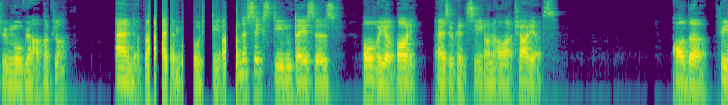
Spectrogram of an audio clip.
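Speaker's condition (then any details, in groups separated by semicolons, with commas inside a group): No condition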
